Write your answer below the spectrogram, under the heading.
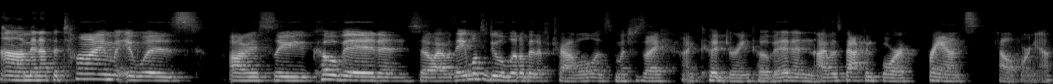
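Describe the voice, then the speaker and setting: A woman with an American accent speaks at a moderate pace in a fairly low pitch with a bright, sharp tone. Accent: American, from her American mother. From Japan (Tokyo). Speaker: product marketing lead. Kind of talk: podcast interview.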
